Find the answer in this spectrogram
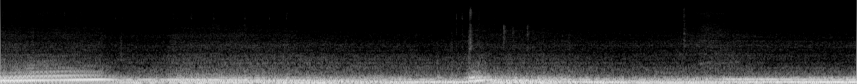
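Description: C5 Corvette's cammed LS1 V8 running under way, heard from inside the cabin. The engine note climbs in pitch in the first second, then holds steady, with a short rise in pitch about five seconds in.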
